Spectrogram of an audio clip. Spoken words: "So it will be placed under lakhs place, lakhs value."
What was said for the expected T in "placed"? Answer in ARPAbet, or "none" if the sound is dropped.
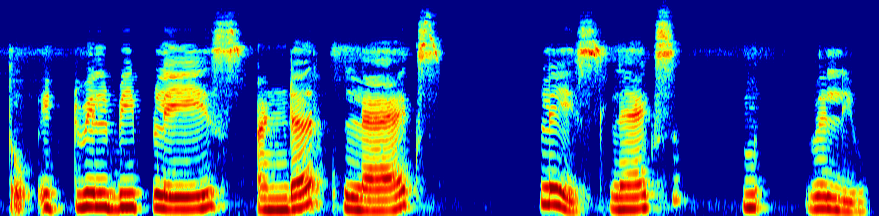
none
